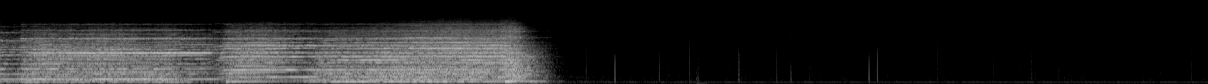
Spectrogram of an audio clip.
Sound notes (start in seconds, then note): 6.0 static crackling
